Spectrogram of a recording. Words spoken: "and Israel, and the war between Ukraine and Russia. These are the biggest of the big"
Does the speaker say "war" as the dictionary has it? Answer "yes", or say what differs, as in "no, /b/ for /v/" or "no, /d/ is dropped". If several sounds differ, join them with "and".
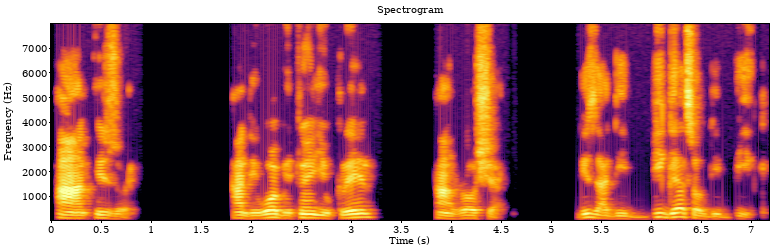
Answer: no, /l/ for /ɹ/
